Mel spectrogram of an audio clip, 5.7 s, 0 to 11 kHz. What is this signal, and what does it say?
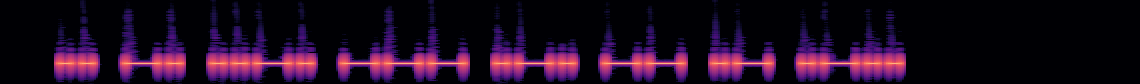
Morse code, heard as a keyed tone, about 22 wpm, 700 Hz. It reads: INFORMAL
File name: practice / 22wpm / Eight Letter Words - 22wpm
